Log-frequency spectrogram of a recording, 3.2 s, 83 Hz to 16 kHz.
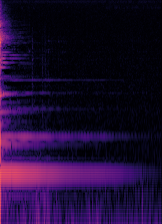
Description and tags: PliersHittingRim 1-SM58-8inAway
I struck the rim whilst the bowl was hanging vertically from 1 wire. The Shure SM58 mic held approximately 8" away from the interior of the bowl.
